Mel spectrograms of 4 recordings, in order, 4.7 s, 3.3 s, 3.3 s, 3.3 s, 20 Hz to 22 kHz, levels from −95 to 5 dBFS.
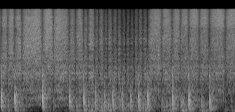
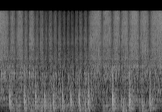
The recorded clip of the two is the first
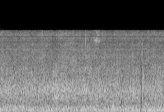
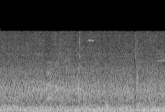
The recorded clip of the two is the second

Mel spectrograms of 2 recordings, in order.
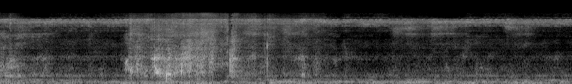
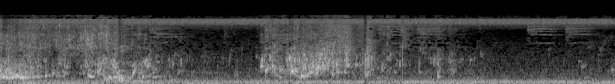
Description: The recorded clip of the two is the second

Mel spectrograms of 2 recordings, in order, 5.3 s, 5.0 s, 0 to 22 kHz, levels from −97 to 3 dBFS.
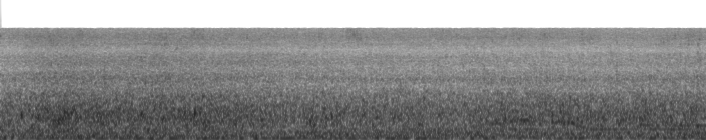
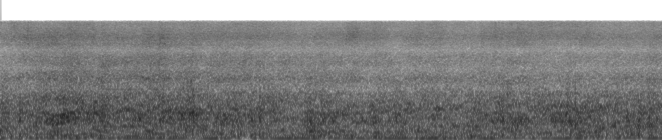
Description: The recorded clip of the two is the first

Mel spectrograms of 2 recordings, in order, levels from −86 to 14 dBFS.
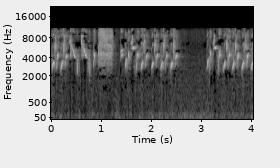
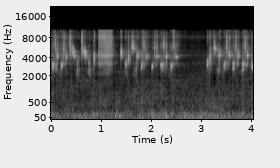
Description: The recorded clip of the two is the first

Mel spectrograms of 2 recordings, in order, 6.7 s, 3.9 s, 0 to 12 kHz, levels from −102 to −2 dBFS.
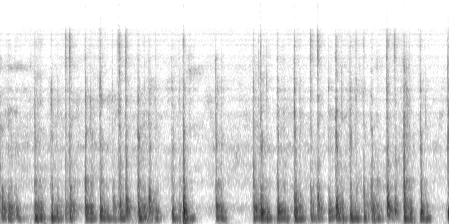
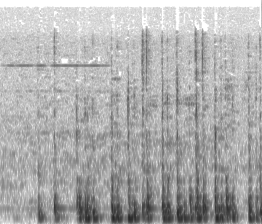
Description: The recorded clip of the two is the second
